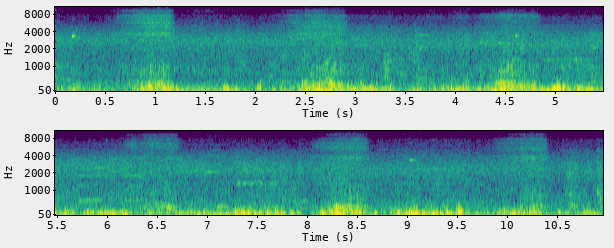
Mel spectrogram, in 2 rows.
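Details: Animal snoring: low rumbling snores about every 1.5 to 2 seconds, roughly 30 to 35 a minute, with steady low room noise between them.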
